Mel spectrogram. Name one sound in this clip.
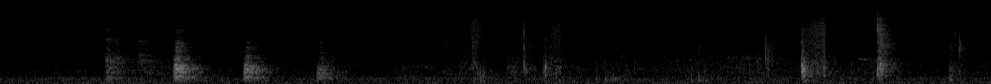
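Metal parts clink and knock as they are handled.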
